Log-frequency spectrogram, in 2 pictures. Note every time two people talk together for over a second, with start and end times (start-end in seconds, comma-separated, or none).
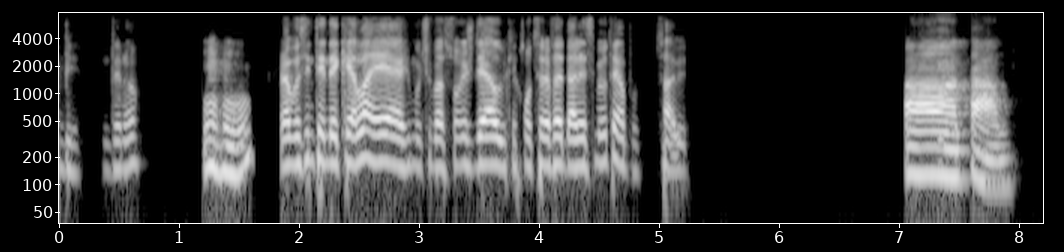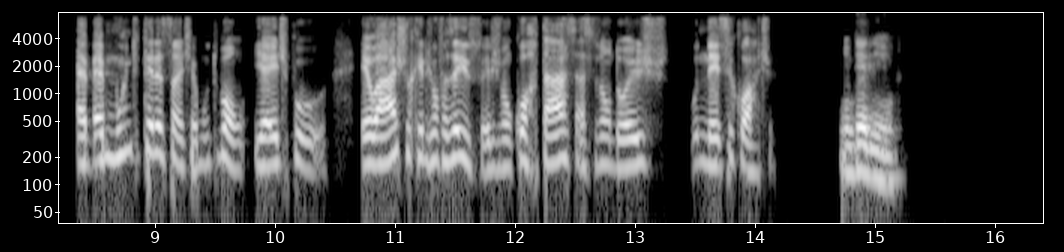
none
